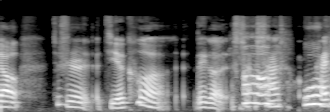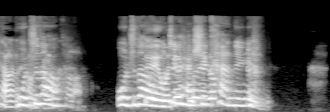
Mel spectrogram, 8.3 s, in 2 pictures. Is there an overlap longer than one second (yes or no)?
yes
